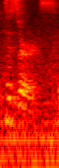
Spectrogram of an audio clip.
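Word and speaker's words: deserts: The proper spelling of dessert in this case is D-E-S-E-R-T. It's a phrase that uses an archaic word, dessert, spelled like desert, but pronounced like dessert.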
